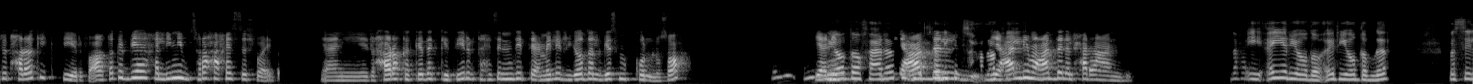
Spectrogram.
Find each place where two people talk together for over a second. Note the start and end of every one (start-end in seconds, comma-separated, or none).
8.3-10.2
